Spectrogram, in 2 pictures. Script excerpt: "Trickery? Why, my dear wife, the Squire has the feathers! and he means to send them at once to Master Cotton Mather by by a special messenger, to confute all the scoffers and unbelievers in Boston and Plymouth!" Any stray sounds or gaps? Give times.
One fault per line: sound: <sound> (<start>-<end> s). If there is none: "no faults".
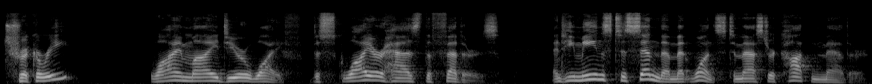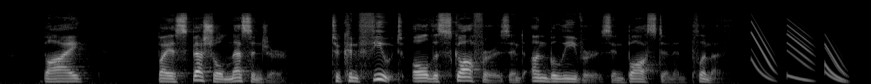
sound: chirp (16.2-17.2 s)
